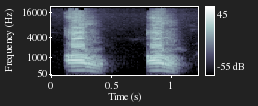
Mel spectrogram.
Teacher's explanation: زبان کے کنارے اور اس کی پشت اوپر کے چار دانتوں کے مسوڑوں سے لگائیں گے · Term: را کا مخرج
